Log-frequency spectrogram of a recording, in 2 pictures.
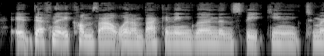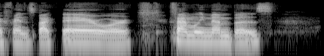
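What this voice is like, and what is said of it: British accent with American tinge. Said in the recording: “I do have a British accent.”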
